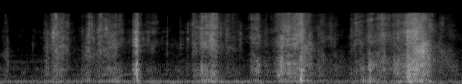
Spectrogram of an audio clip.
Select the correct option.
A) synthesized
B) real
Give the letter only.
A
